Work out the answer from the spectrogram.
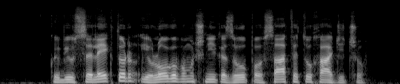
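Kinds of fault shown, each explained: Nothing here stands out as a fault; the speech just runs along with no dropouts, clicks, glitches or distortion to point to.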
